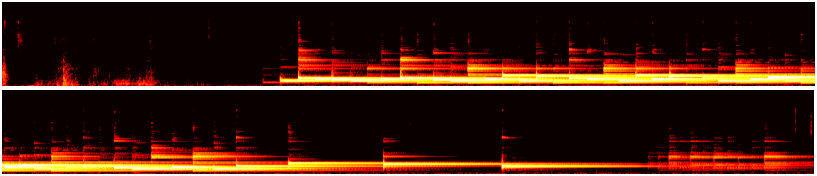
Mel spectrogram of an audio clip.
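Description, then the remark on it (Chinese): A steel tongue drum is struck in a steady stream of notes, each ringing and overlapping into a warm, mellow, bell-like wash, with a few soft clicks before it starts. “就是我觉得很很有趣，每次敲空灵鼓，要么就是蟋蟀，要么就是那个啊这个乌头。”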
